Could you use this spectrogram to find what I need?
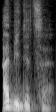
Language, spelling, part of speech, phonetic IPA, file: Russian, обидеться, verb, [ɐˈbʲidʲɪt͡sə], Ru-обидеться.ogg
- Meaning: 1. to take offence (at), to be offended (by), to feel hurt (by), to resent 2. passive of оби́деть (obídetʹ)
